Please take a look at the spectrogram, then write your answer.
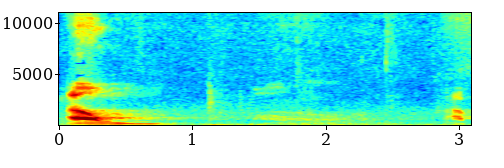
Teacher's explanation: Istitalah ini ialah satu-satunya sifat yang mempunyai a makhraj dia yang panjang iaitu sepanjang tepi lidah. Dia tepi eh tepi bahagian hujung tetapi dia tak sampai ke hujung. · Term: sifat istitalah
